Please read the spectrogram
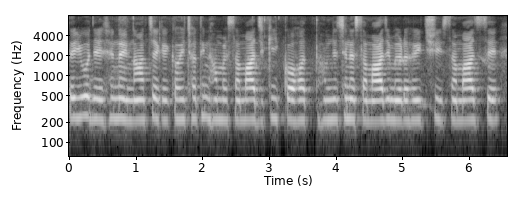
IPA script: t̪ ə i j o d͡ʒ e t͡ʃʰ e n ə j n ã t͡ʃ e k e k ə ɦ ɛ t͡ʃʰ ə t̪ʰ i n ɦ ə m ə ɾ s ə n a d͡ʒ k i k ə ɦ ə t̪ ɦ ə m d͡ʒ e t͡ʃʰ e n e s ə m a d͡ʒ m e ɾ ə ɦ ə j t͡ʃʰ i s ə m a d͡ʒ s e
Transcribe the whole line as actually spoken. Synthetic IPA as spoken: t̪ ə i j o d͡ʒ e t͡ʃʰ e n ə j n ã t͡ʃ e k e k ə ɦ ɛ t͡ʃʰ ə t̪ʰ i n ɦ ə m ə ɾ s ə m a d͡ʒ k i k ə ɦ ə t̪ ɦ ə m d͡ʒ e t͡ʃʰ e n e s ə m a d͡ʒ m e ɾ ə ɦ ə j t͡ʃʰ i s ə m a d͡ʒ s e

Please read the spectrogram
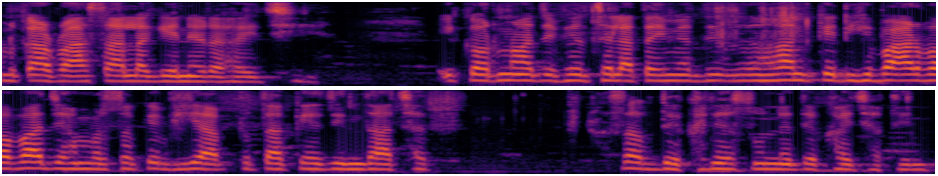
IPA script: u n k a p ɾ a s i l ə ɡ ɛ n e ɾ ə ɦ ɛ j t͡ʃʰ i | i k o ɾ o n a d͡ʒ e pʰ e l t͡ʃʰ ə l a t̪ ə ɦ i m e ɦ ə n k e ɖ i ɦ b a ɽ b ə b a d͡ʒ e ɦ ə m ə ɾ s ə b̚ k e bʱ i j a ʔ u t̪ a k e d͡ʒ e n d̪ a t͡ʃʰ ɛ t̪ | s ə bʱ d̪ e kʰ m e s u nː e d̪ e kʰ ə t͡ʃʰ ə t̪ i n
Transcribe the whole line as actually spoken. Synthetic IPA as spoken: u n k a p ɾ a s a l ə ɡ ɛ n e ɾ ə ɦ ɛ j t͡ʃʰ i | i k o ɾ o n a d͡ʒ e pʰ e l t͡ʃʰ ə l a t̪ ə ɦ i m e ɦ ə n k e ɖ i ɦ b a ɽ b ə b a d͡ʒ e ɦ ə m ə ɾ s ə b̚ k e bʱ i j a p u t̪ a k e d͡ʒ i n d̪ a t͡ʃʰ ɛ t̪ | s ə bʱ d̪ e kʰ n e s u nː e d̪ e kʰ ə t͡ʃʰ ə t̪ i n

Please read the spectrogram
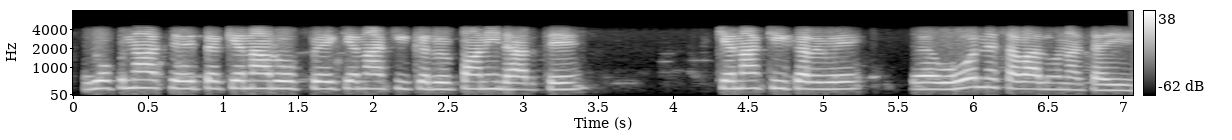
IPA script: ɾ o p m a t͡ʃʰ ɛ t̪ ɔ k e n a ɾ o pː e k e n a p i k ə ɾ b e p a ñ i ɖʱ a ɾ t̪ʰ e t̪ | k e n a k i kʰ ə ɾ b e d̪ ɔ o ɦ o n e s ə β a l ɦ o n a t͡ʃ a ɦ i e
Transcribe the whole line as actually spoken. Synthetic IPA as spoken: ɾ o p n a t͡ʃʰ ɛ t̪ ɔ k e n a ɾ o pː e k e n a k i k ə ɾ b e p a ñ i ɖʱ a ɾ t̪ e | k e n a k i k ə ɾ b e t̪ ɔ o ɦ o n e s ə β a l ɦ o n a t͡ʃ a ɦ i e

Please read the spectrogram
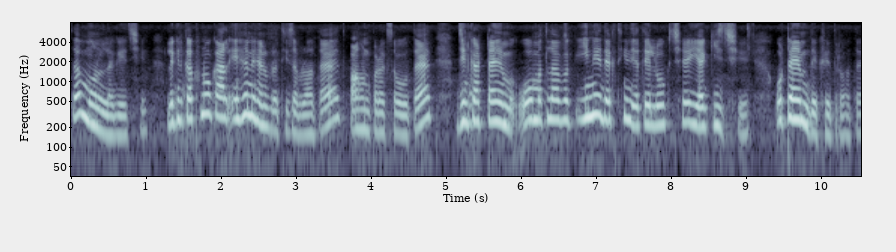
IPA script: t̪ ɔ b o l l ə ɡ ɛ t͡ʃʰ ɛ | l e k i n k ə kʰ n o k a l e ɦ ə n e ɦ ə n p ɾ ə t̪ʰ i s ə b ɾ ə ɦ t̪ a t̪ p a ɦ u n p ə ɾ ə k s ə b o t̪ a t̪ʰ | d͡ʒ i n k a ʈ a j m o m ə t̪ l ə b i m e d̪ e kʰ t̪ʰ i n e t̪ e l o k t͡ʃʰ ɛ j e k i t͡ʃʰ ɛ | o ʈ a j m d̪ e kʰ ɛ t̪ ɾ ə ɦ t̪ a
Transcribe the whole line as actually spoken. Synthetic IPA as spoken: t̪ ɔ m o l l ə ɡ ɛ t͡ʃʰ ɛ | l e k i n k ə kʰ n o k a l e ɦ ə n e ɦ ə n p ɾ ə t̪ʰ i s ə b ɾ ə ɦ t̪ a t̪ p a ɦ u n p ə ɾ ə k s ə b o t̪ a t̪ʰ | d͡ʒ i n k a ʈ a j m o m ə t̪ l ə b i n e d̪ e kʰ t̪ʰ i n e t̪ e l o k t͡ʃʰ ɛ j a k i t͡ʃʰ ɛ | o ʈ a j m d̪ e kʰ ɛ t̪ ɾ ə ɦ t̪ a

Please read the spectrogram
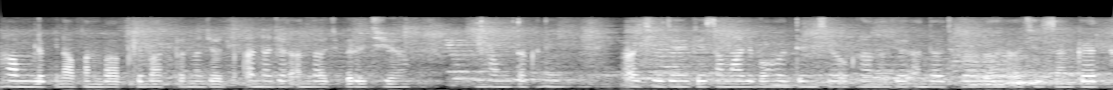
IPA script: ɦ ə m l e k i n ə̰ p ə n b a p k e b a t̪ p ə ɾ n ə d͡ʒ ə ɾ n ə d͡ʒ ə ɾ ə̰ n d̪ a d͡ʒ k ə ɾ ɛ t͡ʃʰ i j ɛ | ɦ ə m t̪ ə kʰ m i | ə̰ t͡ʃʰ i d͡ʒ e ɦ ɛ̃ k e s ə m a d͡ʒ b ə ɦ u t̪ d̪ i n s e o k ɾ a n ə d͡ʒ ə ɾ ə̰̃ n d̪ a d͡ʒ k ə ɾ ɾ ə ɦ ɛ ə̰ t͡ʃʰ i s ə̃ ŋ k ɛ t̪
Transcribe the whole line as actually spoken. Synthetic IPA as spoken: ɦ ə m l e k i n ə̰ p ə n b a p k e b a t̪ p ə ɾ n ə d͡ʒ ə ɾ n ə d͡ʒ ə ɾ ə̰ n d̪ a d͡ʒ k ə ɾ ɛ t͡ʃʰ i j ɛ | ɦ ə m t̪ ə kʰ n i | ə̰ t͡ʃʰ i d͡ʒ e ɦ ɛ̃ k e s ə m a d͡ʒ b ə ɦ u t̪ d̪ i n s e o k ɾ a n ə d͡ʒ ə ɾ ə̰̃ n d̪ a d͡ʒ k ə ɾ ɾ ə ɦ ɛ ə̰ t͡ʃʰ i s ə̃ ŋ k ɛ t̪

